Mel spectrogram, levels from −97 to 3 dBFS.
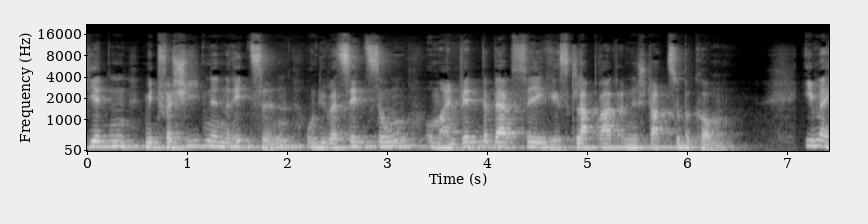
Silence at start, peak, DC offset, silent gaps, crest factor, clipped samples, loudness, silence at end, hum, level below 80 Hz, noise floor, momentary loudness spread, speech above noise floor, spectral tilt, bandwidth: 0 s; -4 dBFS; under 0.1%; none; 18 dB; under 0.1%; -21 LUFS; 0 s; none; -52 dBFS; -48 dBFS; 6 LU; 27 dB; -5 dB/octave; 16 kHz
